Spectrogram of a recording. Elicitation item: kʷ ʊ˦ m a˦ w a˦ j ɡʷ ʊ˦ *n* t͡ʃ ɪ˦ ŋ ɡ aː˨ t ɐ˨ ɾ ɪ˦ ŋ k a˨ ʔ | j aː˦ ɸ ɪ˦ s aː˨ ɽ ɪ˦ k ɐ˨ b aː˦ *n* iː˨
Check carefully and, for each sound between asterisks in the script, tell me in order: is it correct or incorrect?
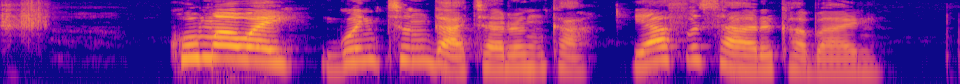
correct, correct

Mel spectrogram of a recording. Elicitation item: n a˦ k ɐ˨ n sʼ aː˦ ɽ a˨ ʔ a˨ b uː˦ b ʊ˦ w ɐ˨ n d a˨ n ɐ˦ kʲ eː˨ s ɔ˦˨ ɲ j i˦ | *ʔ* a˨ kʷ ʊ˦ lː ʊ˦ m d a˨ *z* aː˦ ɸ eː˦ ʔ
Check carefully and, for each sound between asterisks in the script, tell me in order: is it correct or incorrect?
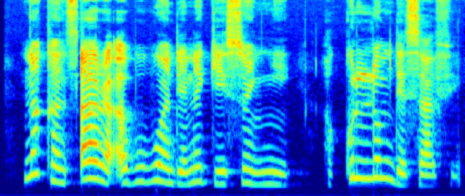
correct, incorrect: s

